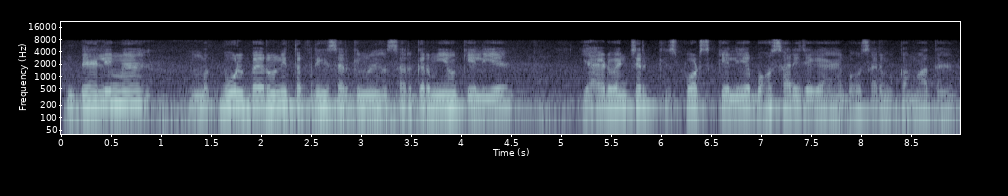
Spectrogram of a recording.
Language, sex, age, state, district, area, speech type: Urdu, male, 30-45, Delhi, South Delhi, urban, spontaneous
